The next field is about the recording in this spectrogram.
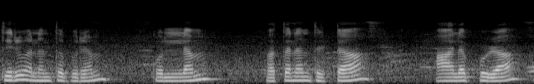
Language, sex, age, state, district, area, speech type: Sanskrit, female, 45-60, Kerala, Thiruvananthapuram, urban, spontaneous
